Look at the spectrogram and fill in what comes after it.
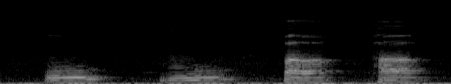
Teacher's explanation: ओष्ठ, होंठ के स्पर्श से जो उच्चारण होता है उन्हें ओष्ठ। जैसे ऊ, ऊ, प, फ, देखिएगा ओष्ठ से इसका उच्चारण निकल रहा है।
